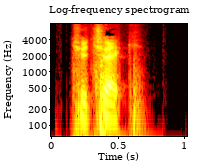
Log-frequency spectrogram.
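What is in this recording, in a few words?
"cicek", Turkish, male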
